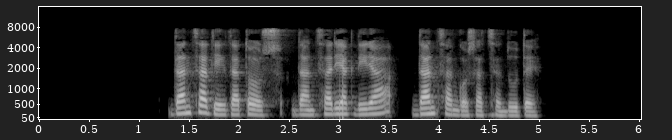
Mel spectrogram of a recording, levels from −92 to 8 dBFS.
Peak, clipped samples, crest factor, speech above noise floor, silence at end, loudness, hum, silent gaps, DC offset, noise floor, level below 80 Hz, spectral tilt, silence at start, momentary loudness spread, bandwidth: -6 dBFS; under 0.1%; 22 dB; over 66 dB; 1.05 s; -25 LUFS; none; 3.63-3.72 s; under 0.1%; under -90 dBFS; -64 dBFS; -4.5 dB/octave; 1.3 s; 8 LU; 8 kHz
